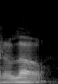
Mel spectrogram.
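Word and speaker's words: לו: that was written, asher lo. This was written. And this word means not. This means to him. Oh, wait. You can't see my mouse. I forgot. This means to him and is pronounced lo.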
